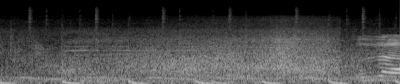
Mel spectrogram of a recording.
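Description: Ocean surf washing up a sand beach, swelling to a peak about three seconds in, under background music with a steady drum beat.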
